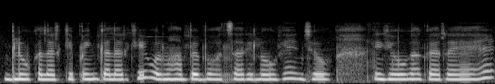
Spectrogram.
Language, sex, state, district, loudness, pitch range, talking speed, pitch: Hindi, female, Uttar Pradesh, Lalitpur, -14 LUFS, 230-245 Hz, 215 wpm, 235 Hz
